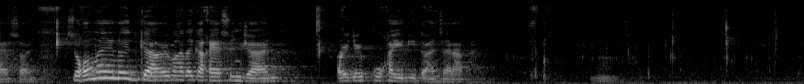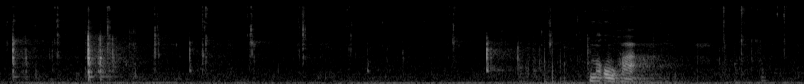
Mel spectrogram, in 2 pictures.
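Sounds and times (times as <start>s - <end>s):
person chewing with wet mouth noises: 5.0s - 16.0s.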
